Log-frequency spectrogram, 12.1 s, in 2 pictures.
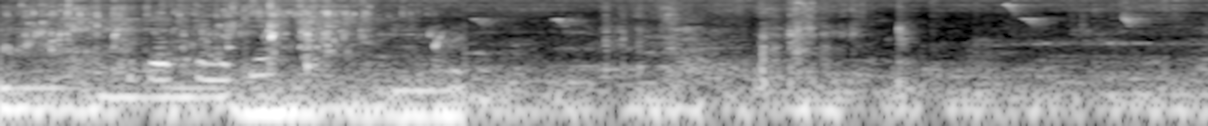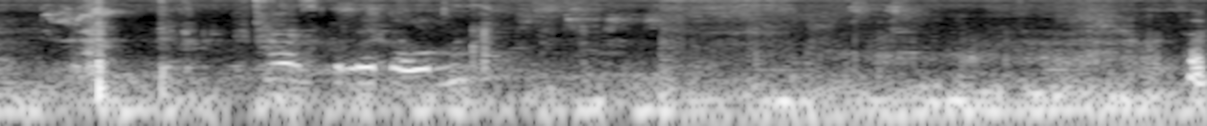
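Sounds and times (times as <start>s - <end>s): water sloshing in a basin: 0.0s - 2.4s
small birds chirping: 0.4s - 3.5s, 4.4s - 12.0s.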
